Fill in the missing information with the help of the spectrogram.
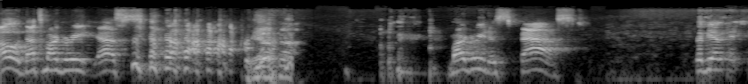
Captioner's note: both laughing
